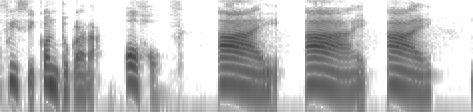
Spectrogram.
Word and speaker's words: eye: Entonces, ojo, hay obviamente ojos, eyes, eyes, se escribe e y -E, pero tiene una pronunciación bastante particular, lo siento, se pronuncia ay, como si lo estuvieran pellizcando a uno, ay, ay, ay, ay.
